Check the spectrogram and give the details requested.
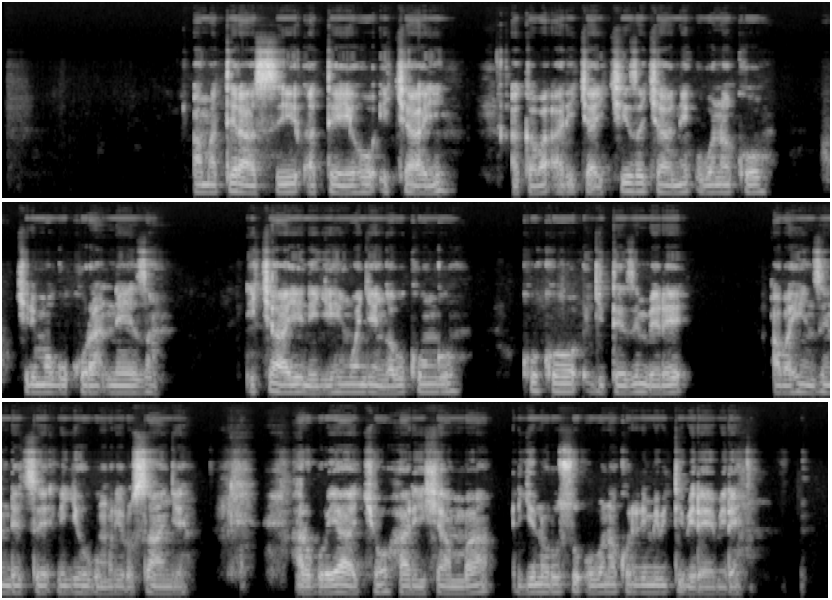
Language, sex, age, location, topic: Kinyarwanda, female, 18-24, Kigali, agriculture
